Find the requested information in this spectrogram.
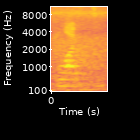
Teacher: We let air stream on the sides of our tongue. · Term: liquid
